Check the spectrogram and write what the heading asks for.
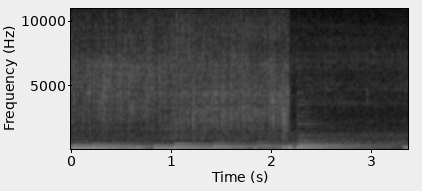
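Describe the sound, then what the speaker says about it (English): Mushrooms frying on a tawa over low flame give a dense, steady crackle and sizzle close up, with a brief stirring scrape partway through. "I can hear the sound, the crackling sound."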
